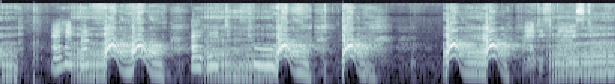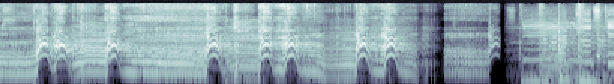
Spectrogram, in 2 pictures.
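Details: Westie confronting a paper tube that a person talks through, producing a long series of harmonic growls and sharp arched barks in irregular bursts, separated by brief pauses, with human speech mixed in.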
